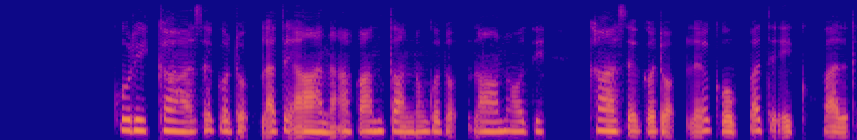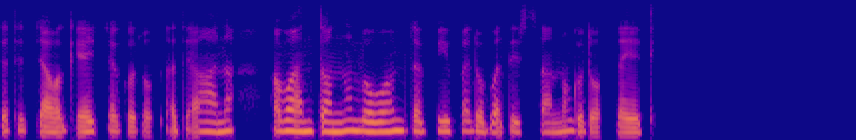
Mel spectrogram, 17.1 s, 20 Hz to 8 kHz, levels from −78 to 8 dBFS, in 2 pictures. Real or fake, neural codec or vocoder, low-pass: fake; codec, 16 kHz, 0.8 kbps, ZipCodec; 7.2 kHz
